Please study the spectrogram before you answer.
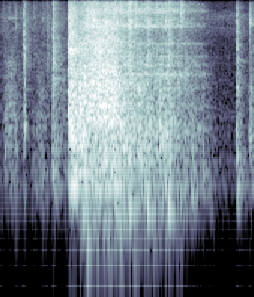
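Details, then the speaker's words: John Deere Sabre lawn mower, choke on, hard starting persisting after valve lash adjustment: brief cranking burst sputters and fades without catching; owner suspects fuel flow and plans shortening the fuel line, else carburetor bowl work. "There's one problem in that it just starts really hard."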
